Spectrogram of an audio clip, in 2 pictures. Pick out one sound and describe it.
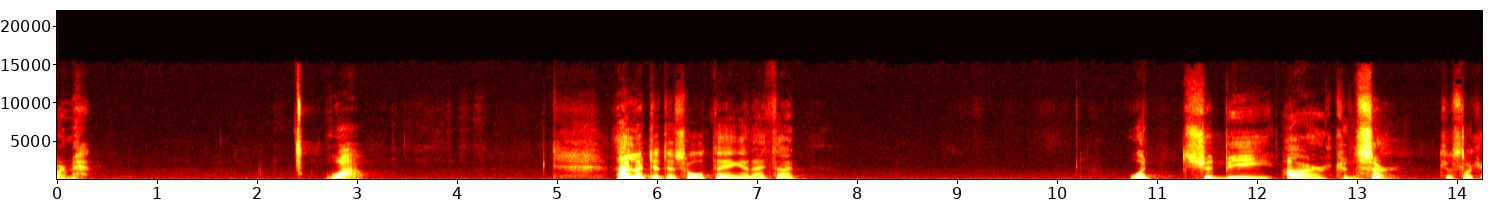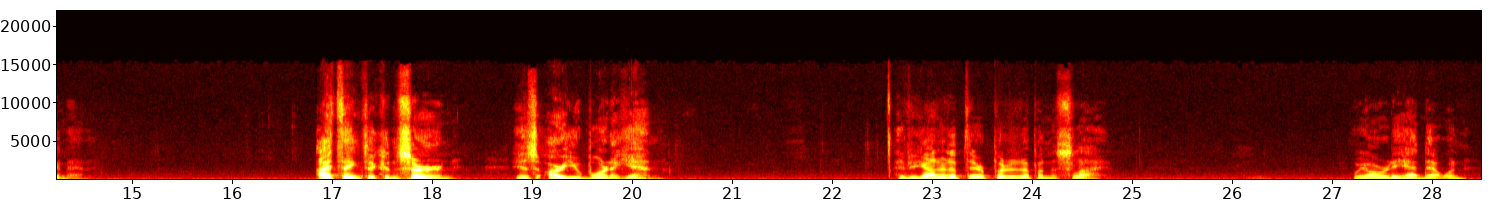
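An elderly man speaks with emphasis into a microphone, in bursts with long pauses.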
